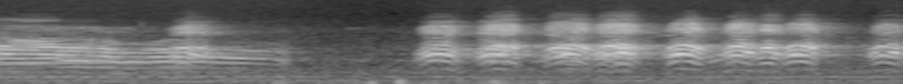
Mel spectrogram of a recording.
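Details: Australian ravens gathering in the morning: a long, drooping nasal wail, a short pause, then a brisk series of evenly spaced harsh caws.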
